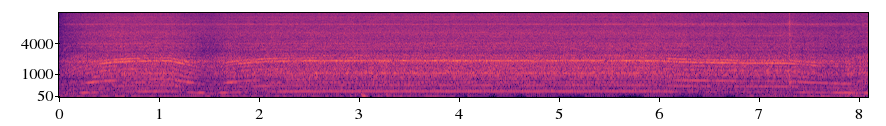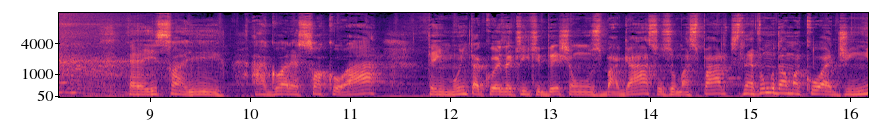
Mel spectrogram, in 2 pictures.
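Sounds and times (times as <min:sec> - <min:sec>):
blender blending turmeric drink: 0:00.0 - 0:09.3
speech: 0:08.8 - 0:16.1.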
